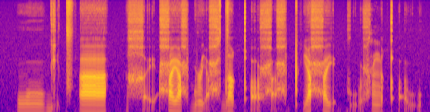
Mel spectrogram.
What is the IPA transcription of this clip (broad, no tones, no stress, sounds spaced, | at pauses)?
w uː ɡ ḭ t͡sʼ a | χ ḛ ħ ɪː ħ b ɹ ḭ ħ d a qʼ ṵ ħ ḭ ħ pʼ i ħ j ḛ k ṵ ħ ŋ ɪ qʼ ṵ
